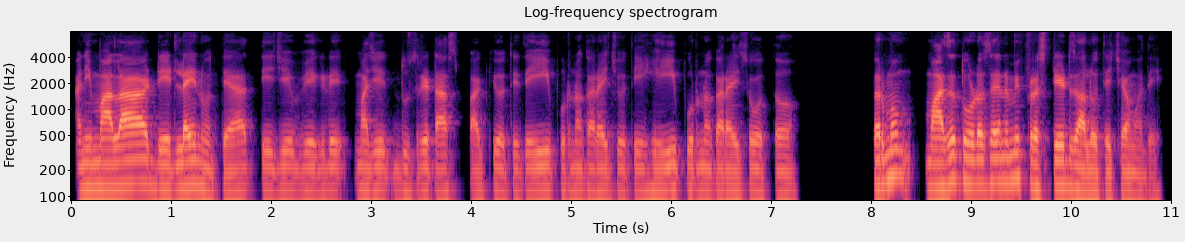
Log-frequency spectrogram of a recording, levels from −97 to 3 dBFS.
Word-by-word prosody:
आणि 115 Hz, +2 st, -1 dB
मला 120 Hz, +1 st, +6 dB, 0.3 s
डेडलाईन 120 Hz, +2 st, +3 dB
होत्या. 105 Hz, -1 st, -2 dB
ते 110 Hz, 0 st, -8 dB
जे 110 Hz, +2 st, -5 dB
वेगळे 105 Hz, +1 st, -4 dB, 0.2 s
माझे 110 Hz, 0 st, -2 dB
दुसरे 105 Hz, +1 st, -4 dB
टास्क 100 Hz, 0 st, -1 dB
बाकी 100 Hz, +3 st, -5 dB
होते, 105 Hz, -1 st, -5 dB
तेही 110 Hz, +1 st, -2 dB
पूर्ण 105 Hz, 0 st, -7 dB
करायचे 105 Hz, 0 st, -3 dB
होते, 105 Hz, 0 st, -7 dB
हे 105 Hz, +1 st, -7 dB
ही 110 Hz, +2 st, -2 dB
पूर्ण 110 Hz, -2 st, -4 dB
करायचं 100 Hz, -1 st, -2 dB
होतं. 100 Hz, -1 st, -5 dB, 0.8 s
तर 130 Hz, +1 st, +6 dB
मग 175 Hz, +3 st, +1 dB, 0.2 s
माझं 120 Hz, +5 st, +6 dB
थोडंसं 135 Hz, -1 st, +4 dB
आहे 140 Hz, -, +5 dB
ना, 140 Hz, -, 0 dB
मी 155 Hz, +2 st, +1 dB
फ्रस्ट्रेट 125 Hz, +1 st, +2 dB
झालो 105 Hz, -3 st, +3 dB
त्याच्यामध्ये 95 Hz, -3 st, -5 dB
110 Hz, 170 wpm, -24 LUFS, 100-120 Hz, 0.8 s, मला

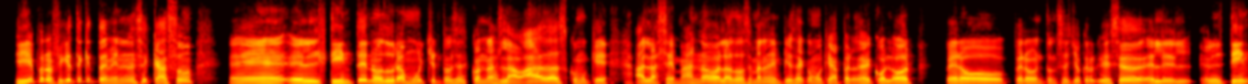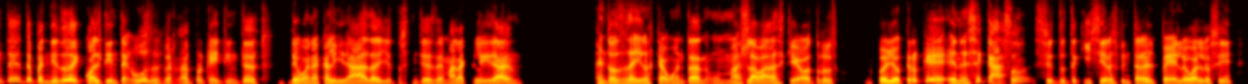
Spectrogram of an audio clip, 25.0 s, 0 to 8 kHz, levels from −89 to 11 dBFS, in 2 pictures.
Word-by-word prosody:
Sí, 195 Hz, +7 st, +3 dB
pero 260 Hz, -4 st, +2 dB
fíjate 220 Hz, +7 st, -1 dB
que 255 Hz, -, -5 dB
también 155 Hz, -8 st, -1 dB
en 195 Hz, -, -4 dB
ese 220 Hz, +4 st, -4 dB
caso, 205 Hz, +6 st, +1 dB, 0.3 s
eh, 160 Hz, 0 st, +3 dB
el 160 Hz, -3 st, +3 dB
tinte 185 Hz, +4 st, +4 dB
no 190 Hz, -1 st, +3 dB
dura 185 Hz, +2 st, +3 dB
mucho. 190 Hz, +3 st, -6 dB
Entonces 165 Hz, +4 st, -5 dB
con 195 Hz, -3 st, -2 dB
las 145 Hz, -1 st, -1 dB
lavadas 180 Hz, +10 st, +3 dB
como 165 Hz, -1 st, -9 dB
que 150 Hz, -3 st, -1 dB, 0.2 s
a 170 Hz, -, +1 dB
la 165 Hz, -1 st, +1 dB
semana 140 Hz, +11 st, -2 dB
o -, -, +3 dB
a 180 Hz, -, +4 dB
las 145 Hz, -2 st, +2 dB
2 150 Hz, 0 st, -1 dB
semanas 175 Hz, +3 st, -3 dB
empieza 170 Hz, +1 st, -3 dB
como 180 Hz, -2 st, -6 dB
que 155 Hz, -, -1 dB
a 125 Hz, -, -2 dB
perder 130 Hz, +3 st, -2 dB
el 165 Hz, -, 0 dB
color, 155 Hz, +6 st, +2 dB, 0.3 s
pero 145 Hz, -4 st, +2 dB
pero 145 Hz, -2 st, 0 dB
entonces 135 Hz, +7 st, -9 dB
yo 185 Hz, -1 st, -5 dB
creo 195 Hz, +2 st, -6 dB
que 210 Hz, -4 st, -3 dB
ese 200 Hz, +2 st, +1 dB
el 165 Hz, 0 st, +2 dB
el 135 Hz, -6 st, -4 dB
el 155 Hz, -4 st, -5 dB
tinte 230 Hz, +7 st, +2 dB
dependiendo 200 Hz, -5 st, +1 dB
de 225 Hz, -4 st, +5 dB
cuál 170 Hz, +1 st, +2 dB
tinte 180 Hz, -2 st, -1 dB
uses, 195 Hz, -7 st, -2 dB
¿verdad?, 140 Hz, +6 st, -5 dB
porque 180 Hz, -7 st, -4 dB
hay 140 Hz, -, 0 dB
tintes 150 Hz, +5 st, -2 dB, 0.2 s
de 155 Hz, -2 st, -2 dB
buena 140 Hz, +2 st, 0 dB
calidad, 145 Hz, +3 st, +1 dB
hay 165 Hz, -2 st, +1 dB
otros 155 Hz, -, -15 dB
tintes 165 Hz, +3 st, -3 dB
de 145 Hz, -, -2 dB
mala 145 Hz, +5 st, +1 dB
calidad. 145 Hz, +3 st, +1 dB, 0.8 s
Entonces 155 Hz, 0 st, -1 dB
hay 170 Hz, -3 st, +4 dB
unos 175 Hz, +2 st, -2 dB
que -, -, +2 dB
aguantan 140 Hz, +3 st, 0 dB, 0.2 s
más 155 Hz, +1 st, -3 dB
lavadas 160 Hz, -1 st, +2 dB
que 130 Hz, -3 st, -1 dB
otros. 155 Hz, +1 st, -3 dB, 0.4 s
Pero 180 Hz, 0 st, +4 dB
yo 175 Hz, +1 st, +4 dB
creo 215 Hz, +2 st, 0 dB
que 245 Hz, -2 st, +4 dB
en 165 Hz, -3 st, +2 dB
ese 210 Hz, +13 st, -2 dB
caso, 220 Hz, +4 st, -1 dB
si 190 Hz, -3 st, -5 dB
tú 155 Hz, 0 st, -8 dB
te 195 Hz, -, -5 dB
quisieras 175 Hz, -2 st, -2 dB
pintar 175 Hz, -6 st, -2 dB
el 180 Hz, +1 st, +1 dB
pelo 155 Hz, +2 st, +2 dB
o -, -, +4 dB
algo 160 Hz, +1 st, +2 dB
así, 175 Hz, +3 st, -4 dB
165 Hz, 215 wpm, -23 LUFS, 150-190 Hz, 0.8 s, de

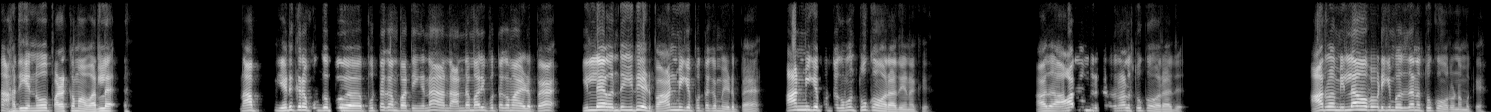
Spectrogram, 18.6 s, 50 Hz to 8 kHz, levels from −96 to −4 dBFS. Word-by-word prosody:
அது 155 Hz, +2 st, 0 dB
என்னவோ 180 Hz, +3 st, +2 dB
பழக்கமா 155 Hz, +2 st, +2 dB
வரல. 165 Hz, +4 st, +5 dB, 1.7 s
நான் 195 Hz, +2 st, +4 dB, 0.4 s
எடுக்குற 230 Hz, +1 st, +3 dB, 0.8 s
புத்தகம் 200 Hz, +1 st, -4 dB
பாத்தீங்கன்னா, 175 Hz, +3 st, -3 dB
அந் 175 Hz, -2 st, -3 dB
அந்த 185 Hz, +2 st, -3 dB
மாதிரி 205 Hz, +1 st, +1 dB
புத்தகமா 190 Hz, 0 st, -2 dB
எடுப்பேன். 175 Hz, +5 st, 0 dB, 0.5 s
இல்ல 215 Hz, +2 st, +5 dB, 0.2 s
வந்து 210 Hz, +2 st, -2 dB
இது 245 Hz, +3 st, -1 dB
எடுப்பேன். 155 Hz, -5 st, -1 dB
ஆன்மீக 220 Hz, -1 st, +1 dB
புத்தகம் 175 Hz, -3 st, -7 dB
எடுப்பேன். 145 Hz, -, -7 dB, 0.5 s
ஆன்மீக 235 Hz, -1 st, +3 dB
புத்தகமும் 190 Hz, +2 st, -7 dB
தூக்கம் 205 Hz, -6 st, -2 dB
வராது 140 Hz, -3 st, 0 dB
எனக்கு. 115 Hz, -1 st, -12 dB, 1.4 s
அது 165 Hz, +1 st, 0 dB, 0.2 s
ஆர்வம் 215 Hz, -1 st, -1 dB
இருக்குறதுனால 180 Hz, +1 st, -7 dB
தூக்கம் 180 Hz, -3 st, -6 dB
வராது. 120 Hz, -4 st, -6 dB, 1.7 s
ஆர்வம் 225 Hz, 0 st, +2 dB
இல்லாம 245 Hz, +2 st, +5 dB
படிக்கும் 210 Hz, -1 st, -3 dB
போது 200 Hz, -2 st, -2 dB
தான் 200 Hz, -4 st, -2 dB
தூக்கம் 175 Hz, -5 st, -6 dB
வரும் 130 Hz, -2 st, -8 dB
நமக்கு. 115 Hz, -2 st, -13 dB
185 Hz, 120 wpm, -22 LUFS, 165-210 Hz, 1.7 s, வரல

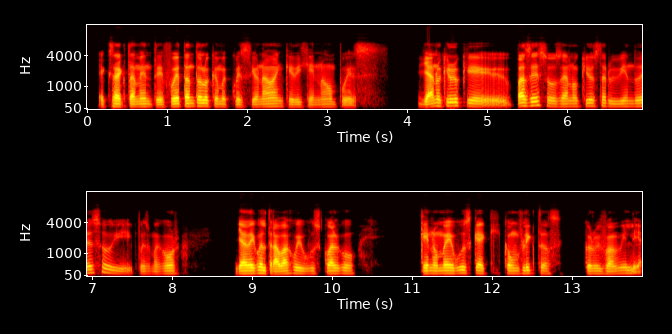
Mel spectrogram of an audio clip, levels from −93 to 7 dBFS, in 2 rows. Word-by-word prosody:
Exactamente, 115 Hz, -2 st, +2 dB
fue 120 Hz, +4 st, +4 dB
tanto 130 Hz, +1 st, +4 dB
lo 130 Hz, -1 st, +3 dB
que -, -, -2 dB
me 115 Hz, -1 st, -4 dB
cuestionaban 110 Hz, +4 st, -3 dB
que 105 Hz, -2 st, -5 dB
dije: 100 Hz, -1 st, -7 dB
"No, 110 Hz, +2 st, -7 dB
pues, -, -, -10 dB, 0.4 s
ya -, -, +6 dB
no 140 Hz, +1 st, +1 dB
quiero 150 Hz, +1 st, +1 dB
que 125 Hz, -3 st, -1 dB
pase 145 Hz, +4 st, +6 dB
eso, 165 Hz, -7 st, -3 dB
o 120 Hz, -, -4 dB
sea, 120 Hz, 0 st, -2 dB
no 125 Hz, 0 st, -6 dB
quiero 135 Hz, +3 st, -3 dB
estar 130 Hz, 0 st, -6 dB
viviendo 125 Hz, +1 st, -6 dB
eso 150 Hz, +1 st, -3 dB
y 110 Hz, -3 st, -10 dB
pues 110 Hz, 0 st, -12 dB
mejor 115 Hz, +3 st, -5 dB, 0.7 s
ya 120 Hz, +1 st, +6 dB
dejo 125 Hz, +2 st, +6 dB
el 125 Hz, -, +3 dB
trabajo 115 Hz, +5 st, +3 dB
y 120 Hz, -, +1 dB
busco 115 Hz, +1 st, -4 dB
algo 120 Hz, 0 st, -1 dB, 0.8 s
que 120 Hz, -, +3 dB
no 120 Hz, -1 st, 0 dB
me 125 Hz, +1 st, +4 dB
busque 130 Hz, 0 st, 0 dB
aquí 120 Hz, -, -5 dB
conflictos 120 Hz, -1 st, -4 dB, 0.3 s
con 115 Hz, -, -1 dB
mi 115 Hz, -, -5 dB
familia". 115 Hz, +3 st, -3 dB
120 Hz, 185 wpm, -23 LUFS, 115-130 Hz, 0.8 s, ya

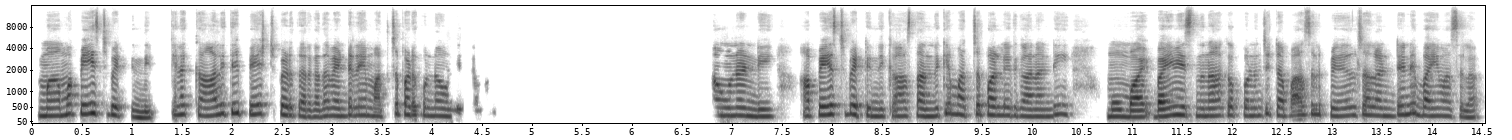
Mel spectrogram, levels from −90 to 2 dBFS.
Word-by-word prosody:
మా 235 Hz, -, +4 dB
అమ్మ 265 Hz, +5 st, +3 dB
పేస్ట్ 305 Hz, 0 st, +3 dB
పెట్టింది. 200 Hz, -8 st, 0 dB, 0.3 s
ఇలా 280 Hz, +1 st, +1 dB
కాలితే 260 Hz, +6 st, +1 dB
పేస్ట్ 295 Hz, +1 st, -1 dB
పెడతారు 240 Hz, -5 st, +1 dB
గదా! 230 Hz, +3 st, -2 dB
వెంటనే 250 Hz, +2 st, 0 dB
మచ్చ -, -, -7 dB
పడకుండా 245 Hz, -3 st, -1 dB
ఉండిద్దెమొ 430 Hz, -, -10 dB
అని. 350 Hz, -, -34 dB, 2.2 s
అవునండి. 245 Hz, -3 st, +1 dB, 0.4 s
ఆ -, -, +7 dB
పేస్ట్ 285 Hz, +2 st, +4 dB
పెట్టింది. 245 Hz, -5 st, +1 dB
కాస్త, 230 Hz, +1 st, -2 dB
అందుకే 230 Hz, +7 st, -1 dB
మచ్చ 265 Hz, 0 st, -3 dB
పడలేదు 255 Hz, -2 st, +1 dB
గానండి. 220 Hz, +4 st, -1 dB, 0.5 s
ము 215 Hz, -, +3 dB
మ -, -, +7 dB, 0.3 s
భయమేసింది 250 Hz, 0 st, +4 dB
నాకు, 245 Hz, +1 st, -2 dB
అప్పటి 245 Hz, -1 st, -3 dB
నుంచి 250 Hz, +5 st, -5 dB
టపాసులు 280 Hz, +4 st, 0 dB
పేల్చాలంటేనే 250 Hz, +3 st, -1 dB
భయం 240 Hz, -1 st, -1 dB
అసల. 205 Hz, -4 st, -4 dB
245 Hz, 135 wpm, -23 LUFS, 230-275 Hz, 2.2 s, ఆ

